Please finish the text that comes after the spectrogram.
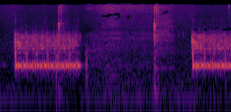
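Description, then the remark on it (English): A telephone ringback tone heard over a call line while phoning someone who is travelling: two steady, buzzy electronic rings separated by a pause, moderately loud with a faint hiss and a couple of small clicks in between. “Just the ringtone sounds crappy anyway.”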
